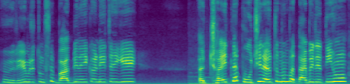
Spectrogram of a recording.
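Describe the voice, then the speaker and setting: A woman's voice: extremely high pitch, a little fast, a bit bright. A woman voicing a touchy young woman doll who sulks and complains huffily in a doll story. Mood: huffy. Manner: sulky, huffy complaints.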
